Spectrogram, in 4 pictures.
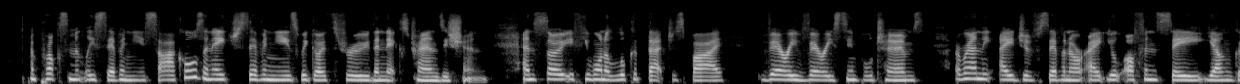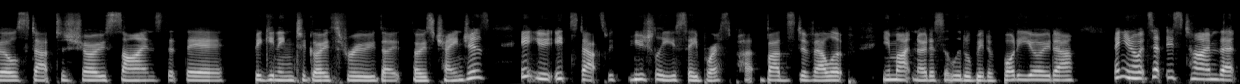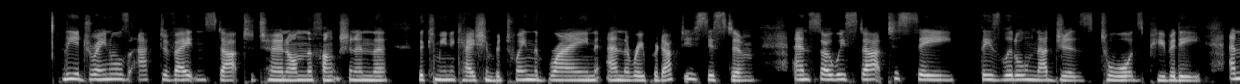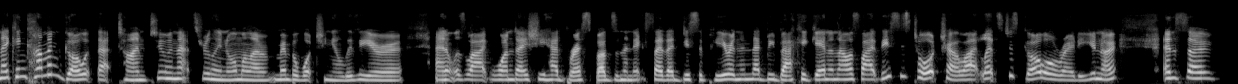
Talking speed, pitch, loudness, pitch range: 205 wpm, 210 Hz, -19 LUFS, 195-235 Hz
